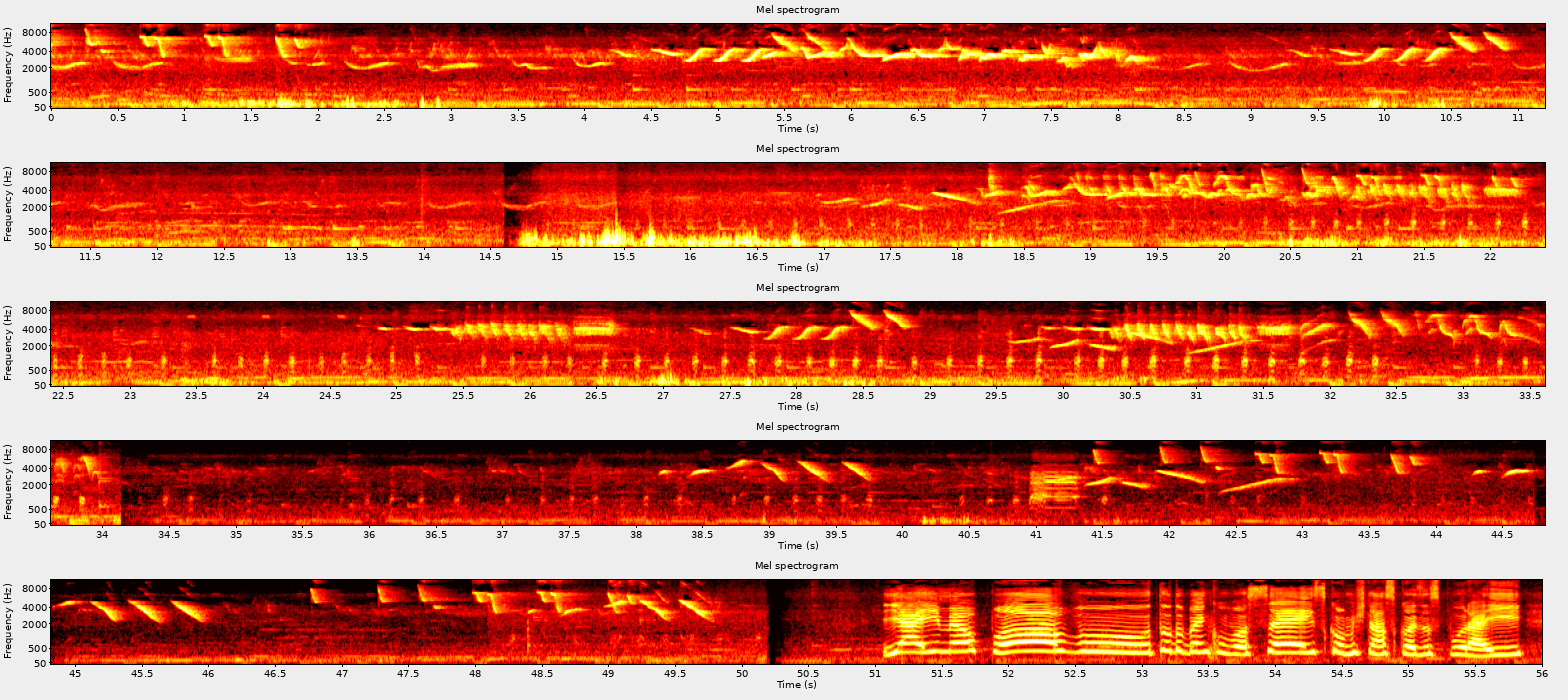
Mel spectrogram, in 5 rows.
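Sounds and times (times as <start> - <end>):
chickens clucking: 0.0 - 44.8, 47.6 - 50.3
small birds chirping: 0.0 - 56.0.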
